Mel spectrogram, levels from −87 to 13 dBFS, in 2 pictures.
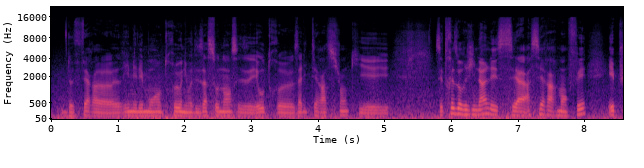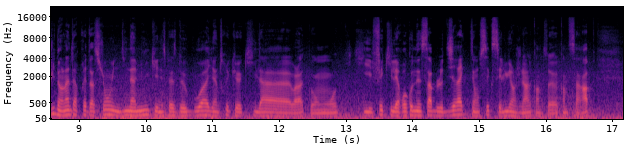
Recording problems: wind noise on the microphone; occasional gusts; 15 dB below the speech

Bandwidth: 15.5 kHz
